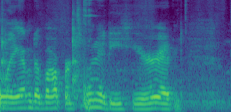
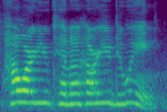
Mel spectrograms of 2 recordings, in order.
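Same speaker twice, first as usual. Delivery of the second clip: much higher, bright sing-song hello; excited greeting; 9 semitones higher, 4 dB louder than usual. Real, not acted. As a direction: gush over a friend. Greeting viewer.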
